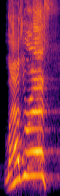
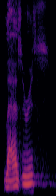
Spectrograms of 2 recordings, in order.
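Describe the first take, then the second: First: It is yelled in a loud voice. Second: It is said softly and sweetly. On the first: The call is forceful and commanding. The speaker calls it right. "It literally means he yelled with a loud yell" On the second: The call is gentle and harmless. The speaker calls it wrong. "like a Precious Moments figurine"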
